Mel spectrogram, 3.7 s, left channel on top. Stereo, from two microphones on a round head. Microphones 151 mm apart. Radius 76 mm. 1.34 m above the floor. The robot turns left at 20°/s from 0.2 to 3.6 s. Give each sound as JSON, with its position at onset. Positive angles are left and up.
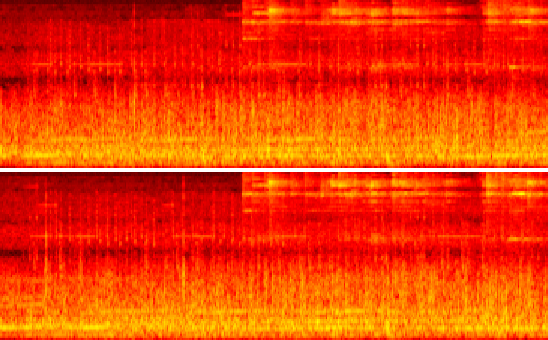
{"t": 1.6, "sound": "keys jangling", "side_deg": -10, "distance_m": 2.5}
